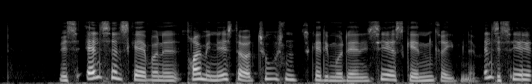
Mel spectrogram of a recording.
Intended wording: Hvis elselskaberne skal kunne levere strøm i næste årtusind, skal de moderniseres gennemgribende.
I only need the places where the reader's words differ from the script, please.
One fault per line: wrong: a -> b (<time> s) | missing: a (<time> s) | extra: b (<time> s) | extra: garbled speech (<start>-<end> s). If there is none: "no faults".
missing: skal kunne levere (1.8 s)
extra: garbled speech (4.8-5.3 s)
